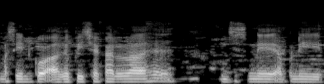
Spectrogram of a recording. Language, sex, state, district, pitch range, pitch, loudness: Hindi, male, Uttar Pradesh, Muzaffarnagar, 125-130 Hz, 125 Hz, -16 LUFS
